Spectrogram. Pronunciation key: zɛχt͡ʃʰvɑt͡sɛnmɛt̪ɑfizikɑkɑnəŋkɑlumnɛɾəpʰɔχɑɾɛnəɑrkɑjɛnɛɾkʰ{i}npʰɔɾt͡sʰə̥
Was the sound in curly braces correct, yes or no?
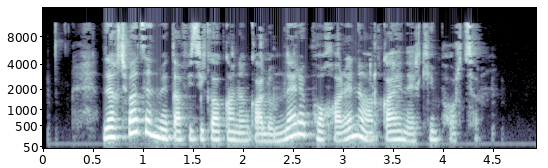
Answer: yes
